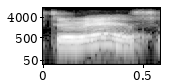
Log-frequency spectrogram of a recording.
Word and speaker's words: Therese: There's no A at the end. – They adding shit now. – I've heard Therese, Therese. I've heard everything. Except, like, it's not that hard. My name is Therese.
